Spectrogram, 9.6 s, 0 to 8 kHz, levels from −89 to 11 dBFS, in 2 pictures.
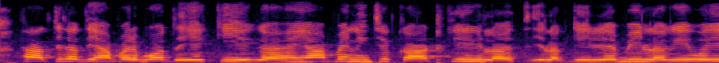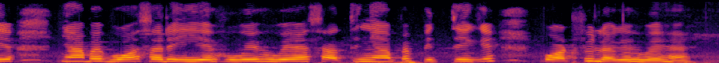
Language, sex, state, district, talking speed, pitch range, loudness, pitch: Hindi, male, Andhra Pradesh, Guntur, 215 wpm, 230-260 Hz, -14 LUFS, 245 Hz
